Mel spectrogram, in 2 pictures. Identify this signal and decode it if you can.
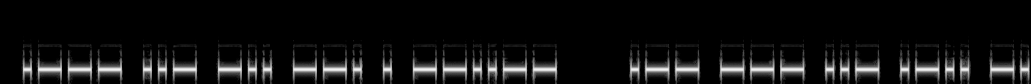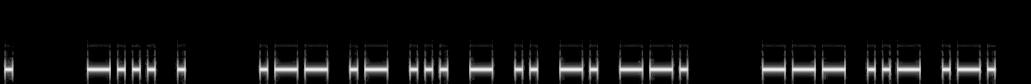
Morse code, heard as a keyed tone, about 16 wpm, 700 Hz. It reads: JUDGE, WOULD BE WASTING OUR
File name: 03-Chapter-03 16 WPM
